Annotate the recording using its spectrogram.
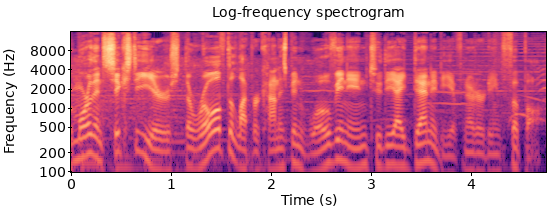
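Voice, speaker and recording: Music plays in the background as a man speaks at a very fast pace. His medium-pitched voice moves in very wide pitch swings. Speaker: student broadcaster. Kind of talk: news reporter package narration.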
